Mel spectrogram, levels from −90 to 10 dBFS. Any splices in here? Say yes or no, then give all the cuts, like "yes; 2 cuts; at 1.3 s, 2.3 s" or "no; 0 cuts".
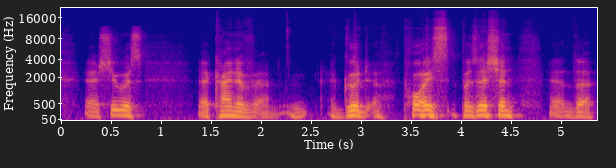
no; 0 cuts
